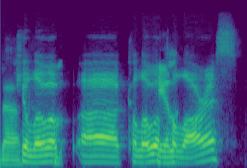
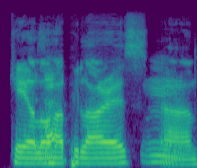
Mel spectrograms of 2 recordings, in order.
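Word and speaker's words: Kealoha Pilares: And Kaloa Pilaris? Kealoha Pilaris. Yeah. I'll save you the pronunciation there, but yeah, Kealoha Pilaris.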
